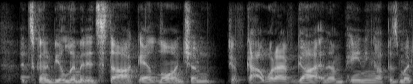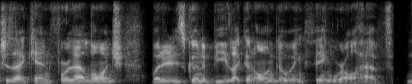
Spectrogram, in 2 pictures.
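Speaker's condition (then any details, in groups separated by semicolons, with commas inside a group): No condition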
